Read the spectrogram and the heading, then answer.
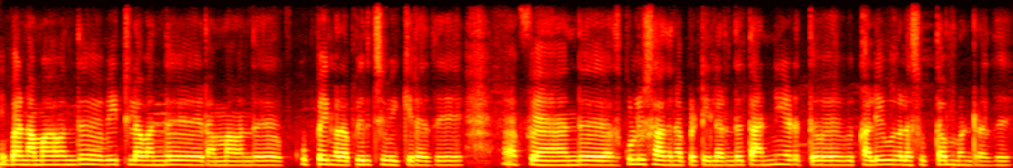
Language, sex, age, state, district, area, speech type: Tamil, female, 30-45, Tamil Nadu, Pudukkottai, rural, spontaneous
